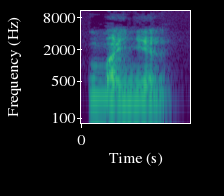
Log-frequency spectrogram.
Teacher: la A con tilde se pronuncia de una manera nasal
